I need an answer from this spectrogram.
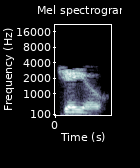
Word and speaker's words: Yeyo: in there they sell they say yo Joo so like the Y are a j and then we also learned that yo which you know Joo in in uh in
